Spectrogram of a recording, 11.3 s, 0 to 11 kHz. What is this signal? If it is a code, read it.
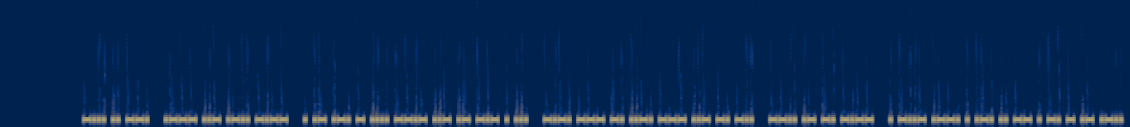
Morse code, heard as a keyed tone, about 51 wpm, 700 Hz. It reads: BIG JULY EARTHQUAKES CONFOUND ZANY EXPERIMENTAL
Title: Pangram Challenge v2 - 50wpm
